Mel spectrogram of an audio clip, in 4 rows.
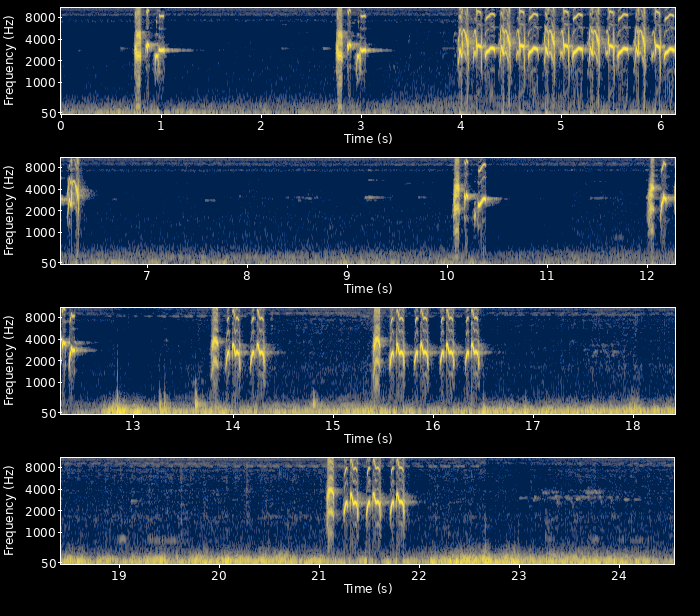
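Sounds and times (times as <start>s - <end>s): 
sooty-headed bulbul calls: 0.7s - 1.4s, 2.7s - 3.3s, 3.9s - 6.4s, 10.0s - 10.6s, 11.6s - 12.7s, 13.6s - 16.6s, 21.1s - 22.0s.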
